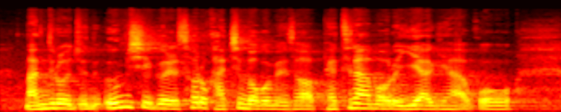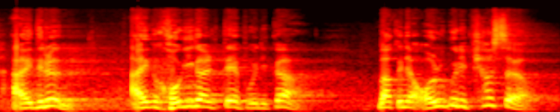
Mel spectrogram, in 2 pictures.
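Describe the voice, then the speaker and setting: Noticeable background noise runs under a man talking at a moderate pace. His high-pitched voice has lively intonation. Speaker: high school teacher. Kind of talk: monologue commentary. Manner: halting with fillers.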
